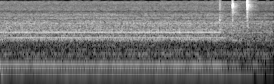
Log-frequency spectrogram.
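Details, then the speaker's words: American Standard propane furnace with no heat: inducer motor gives a steady low hum for about three seconds, then winds down and shuts off right after start. "I'm going to turn it on and you guys see what it's doing. All right. The motor shut off right away."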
